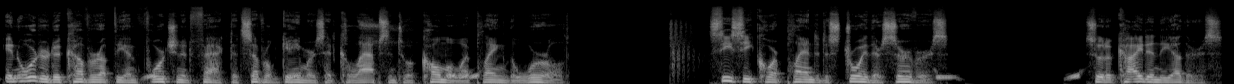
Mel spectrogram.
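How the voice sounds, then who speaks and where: A man giving scripted, dramatic narration of a game story in a measured, solemn manner. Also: lowish voice. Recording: music under the voice.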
